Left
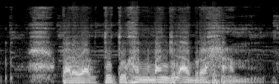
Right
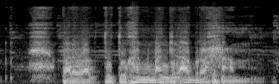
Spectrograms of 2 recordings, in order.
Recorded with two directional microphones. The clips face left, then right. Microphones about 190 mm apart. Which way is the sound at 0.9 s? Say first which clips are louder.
Left 5 dB; 40° left (ahead or behind).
